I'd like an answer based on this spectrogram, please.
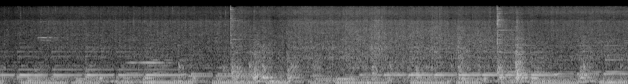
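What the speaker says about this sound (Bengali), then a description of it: "একদম ড্রাই ভাজা ভাজা করব।" Cabbage filling seasoned with garam masala dry-frying in a pan, giving a loud, continuous close-up sizzle with scattered stirring scrapes and clinks.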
